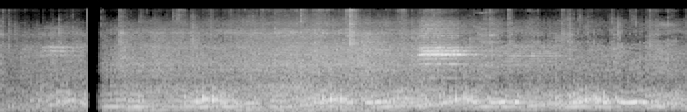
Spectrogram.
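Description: A pet pigeon coos in repeated soft, rolling phrases close by, with a few higher chirps and a brief dropout near the start.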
